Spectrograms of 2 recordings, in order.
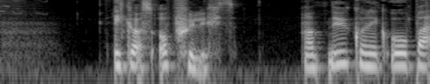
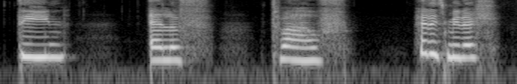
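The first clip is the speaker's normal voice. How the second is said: high, loud sing-out of each number; counting out loud; 9 semitones higher, 6 dB louder, slower than usual. A narrator's reading. Grandpa counting along with the cuckoo, loudly. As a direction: call out the count high and strong. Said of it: "telde luidop mee".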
